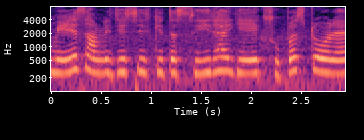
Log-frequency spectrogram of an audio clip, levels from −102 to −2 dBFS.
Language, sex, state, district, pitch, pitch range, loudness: Urdu, female, Andhra Pradesh, Anantapur, 265 Hz, 255-275 Hz, -27 LUFS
